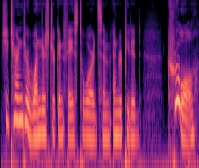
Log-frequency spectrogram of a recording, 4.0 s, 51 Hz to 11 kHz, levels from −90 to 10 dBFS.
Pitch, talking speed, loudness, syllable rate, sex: 175 Hz, 165 wpm, -18 LUFS, 5.1 syllables/s, female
